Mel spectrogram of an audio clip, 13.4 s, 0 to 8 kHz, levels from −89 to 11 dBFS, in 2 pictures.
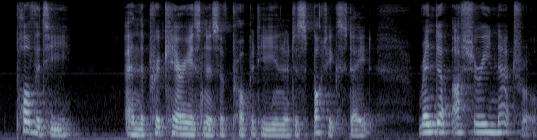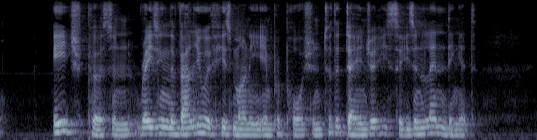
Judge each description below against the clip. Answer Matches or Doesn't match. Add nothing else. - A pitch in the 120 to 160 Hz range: Matches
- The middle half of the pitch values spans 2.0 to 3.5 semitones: Doesn't match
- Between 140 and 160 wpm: Matches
